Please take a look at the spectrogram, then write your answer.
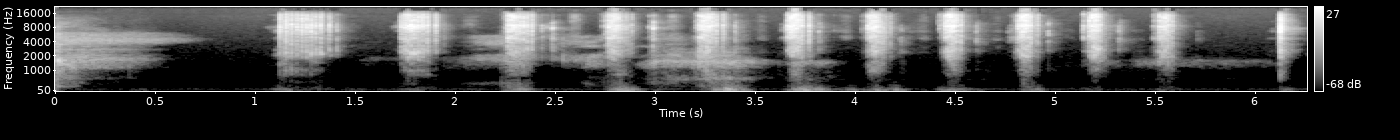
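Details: Old Bonney ratchet after a brake-cleaner bath: crisp, evenly sharp clicks, about a dozen in five seconds, with no grit or drag; little crud came out and the teeth are in fair shape, so the pawl action is clean and healthy.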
